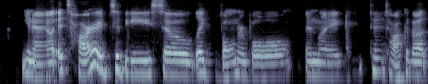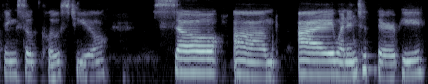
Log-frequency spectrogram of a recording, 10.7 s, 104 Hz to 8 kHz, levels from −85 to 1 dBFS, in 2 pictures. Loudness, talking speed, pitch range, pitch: -26 LUFS, 140 wpm, 160-185 Hz, 170 Hz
